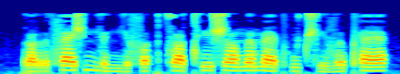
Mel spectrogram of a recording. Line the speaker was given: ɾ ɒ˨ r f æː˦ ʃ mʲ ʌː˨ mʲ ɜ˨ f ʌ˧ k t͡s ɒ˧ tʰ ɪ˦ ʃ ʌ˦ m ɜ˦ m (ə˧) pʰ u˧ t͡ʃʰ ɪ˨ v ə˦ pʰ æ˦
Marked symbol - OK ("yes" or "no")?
no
